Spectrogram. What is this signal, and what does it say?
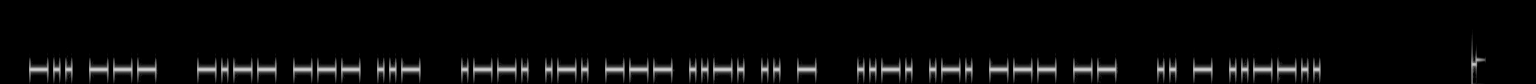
Morse code, heard as a keyed tone, about 21 wpm, 700 Hz. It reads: DO YOU PROFIT FROM IT?
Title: Sentences from Top 1000 Words - Review Part 5 - 20wpm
